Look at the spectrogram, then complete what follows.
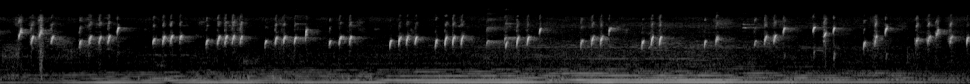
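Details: European goldfinch song, played to stimulate a bird to sing: rapid bursts of bright, high twittering chirps and trills in quick clusters throughout, over a steady low hum.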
